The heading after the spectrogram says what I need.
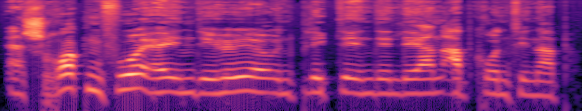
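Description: Brief: male audiobook narrator, high voice, unhurried dramatic telling, dry booth sound. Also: level tone, dry recording. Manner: measured, dramatic storytelling.

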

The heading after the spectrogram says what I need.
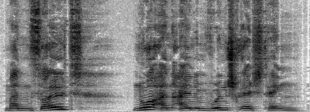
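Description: Male reader doing a soft-spoken storybook boy, earnest, slow. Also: high voice. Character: poor boy, gentle and kind-hearted. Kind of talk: storybook reading.

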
